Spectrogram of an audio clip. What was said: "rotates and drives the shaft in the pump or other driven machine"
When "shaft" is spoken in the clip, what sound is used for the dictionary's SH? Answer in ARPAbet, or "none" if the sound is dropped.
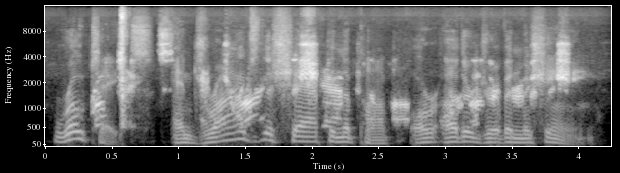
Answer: SH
